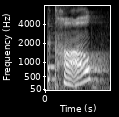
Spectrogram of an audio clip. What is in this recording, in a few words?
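"think", Mandarin Chinese, female; si1kao3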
